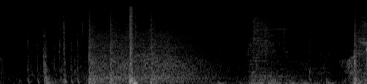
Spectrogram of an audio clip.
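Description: Shotgun blasts in Call of Duty: Black Ops 3 free-for-all multiplayer, with a few heavy booming shots and game noise over a dense, loud backdrop.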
